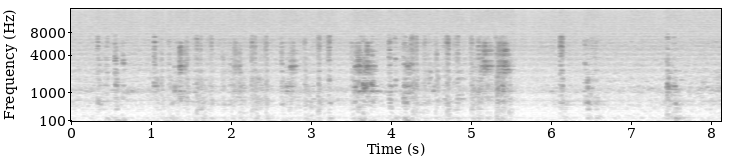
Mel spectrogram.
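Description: Faint typing on a computer keyboard: a run of quick key clicks for about five seconds, then a few scattered keystrokes.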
